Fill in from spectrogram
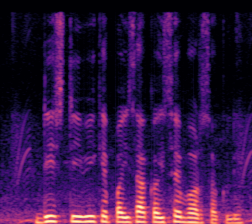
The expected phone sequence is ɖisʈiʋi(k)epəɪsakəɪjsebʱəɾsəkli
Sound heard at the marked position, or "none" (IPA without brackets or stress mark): k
